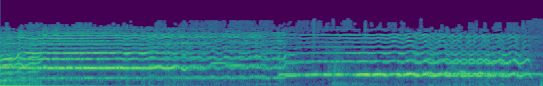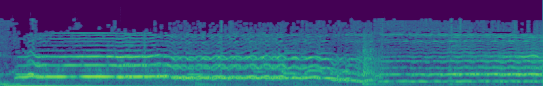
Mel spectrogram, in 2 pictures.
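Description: A female singer sings jireum sijo, an old Victor gramophone record. She holds long notes with a slow, wide vibrato and steps to a new pitch a few times. A low thump sounds at the start and again about five and a half seconds in.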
